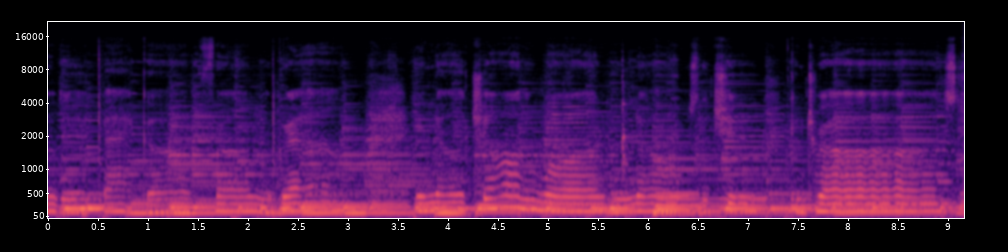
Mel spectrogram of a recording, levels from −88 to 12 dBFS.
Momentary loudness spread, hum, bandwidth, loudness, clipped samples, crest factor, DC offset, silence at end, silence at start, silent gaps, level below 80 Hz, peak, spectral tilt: 5 LU; none; 13.5 kHz; -25 LUFS; under 0.1%; 12 dB; under 0.1%; 0 s; 0 s; none; -52 dBFS; -10 dBFS; -8 dB/octave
